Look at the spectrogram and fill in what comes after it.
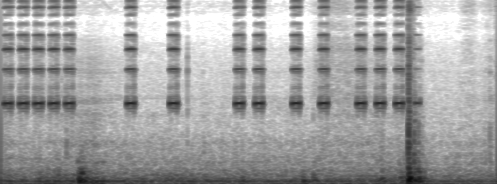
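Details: Aftermarket parking sensor, reverse gear engaged with the engine idling, after resoldering a broken wire on the right-side sensor that had beeped with no obstacle; crisp short beep groups with no stray chirps, now working properly.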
